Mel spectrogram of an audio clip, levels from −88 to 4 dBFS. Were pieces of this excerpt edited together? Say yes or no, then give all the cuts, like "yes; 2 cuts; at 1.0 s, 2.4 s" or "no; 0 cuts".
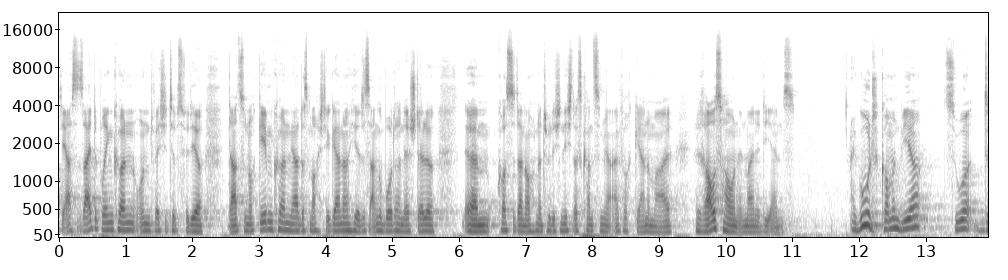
yes; 1 cut; at 7.7 s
